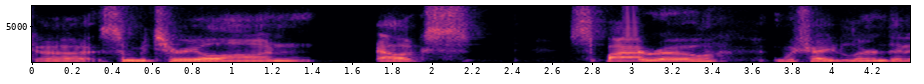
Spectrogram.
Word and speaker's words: Spiro: some material on Alex Spyro which I learned that it's actually pronounced Spyro not Spiro um I I kind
